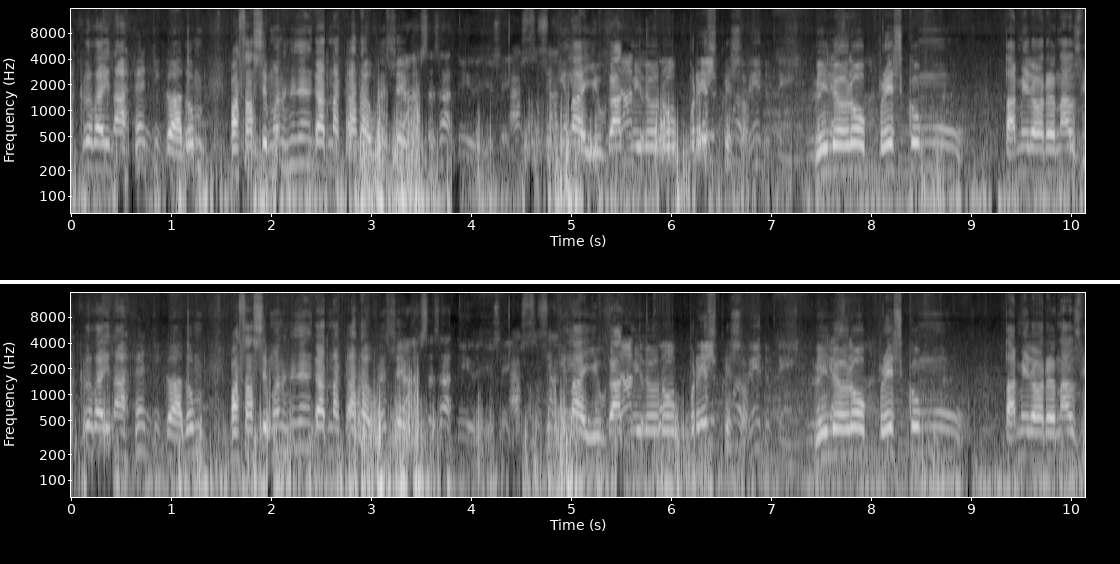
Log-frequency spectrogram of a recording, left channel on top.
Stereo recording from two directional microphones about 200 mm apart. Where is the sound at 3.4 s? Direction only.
25° right (ahead or behind).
